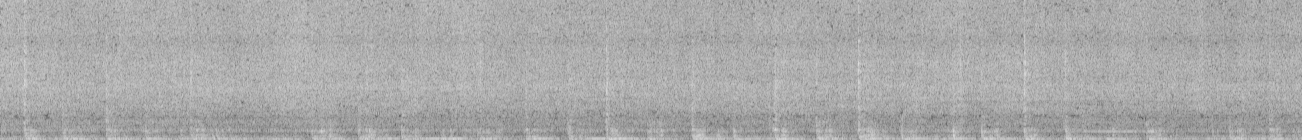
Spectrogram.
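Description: Onions and tomatoes with salt sautéing in a pan for a mushroom gravy, a steady close sizzle and hiss with frequent light stirring scrapes throughout, no voices.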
